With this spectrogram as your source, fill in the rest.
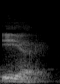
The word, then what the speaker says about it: er: بنقول اير، بعد كده اير.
